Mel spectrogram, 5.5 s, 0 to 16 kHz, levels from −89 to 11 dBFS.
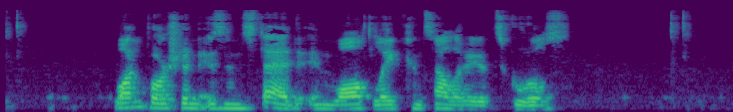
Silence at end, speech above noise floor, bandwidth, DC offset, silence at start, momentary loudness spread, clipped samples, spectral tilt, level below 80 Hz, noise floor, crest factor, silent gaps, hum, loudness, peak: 1.25 s; 45 dB; 11.5 kHz; under 0.1%; 0.85 s; 7 LU; under 0.1%; -5 dB/octave; -66 dBFS; -64 dBFS; 18 dB; none; none; -20 LUFS; -2 dBFS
